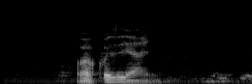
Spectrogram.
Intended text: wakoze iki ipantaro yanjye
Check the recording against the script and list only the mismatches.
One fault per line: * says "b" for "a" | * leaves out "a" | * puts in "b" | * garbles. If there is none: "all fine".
* leaves out "iki ipantaro"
